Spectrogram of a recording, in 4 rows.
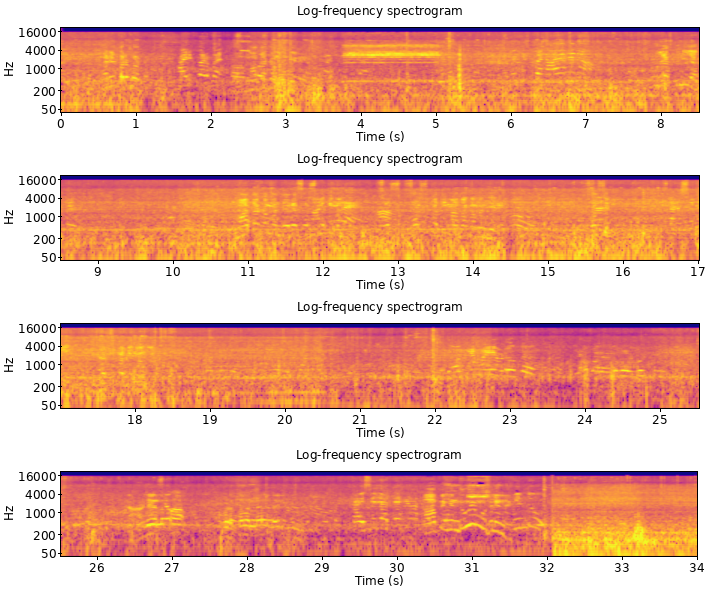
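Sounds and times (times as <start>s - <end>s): vehicle engine and road rumble: 0.0s - 34.0s.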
